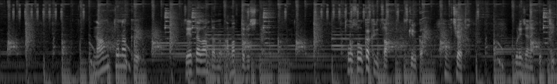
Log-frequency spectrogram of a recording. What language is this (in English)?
Japanese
